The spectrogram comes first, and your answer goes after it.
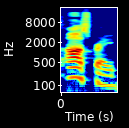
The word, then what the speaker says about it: Ospreay: Will Ospreay, and which I was like, it's Ospreay, dude. Yeah. Not I thought he said the name wrong too.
